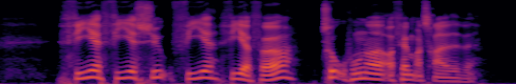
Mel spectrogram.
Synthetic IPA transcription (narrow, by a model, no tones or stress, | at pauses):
fiːɐfiːɐsyʊ̰fiːɐfiːɐɒfɶɐ | t͡sʰo̝̰ːɦunɐð̞ˠɒ̽fem̰ɒ̽t͡sʰʁað̞ˠʋə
